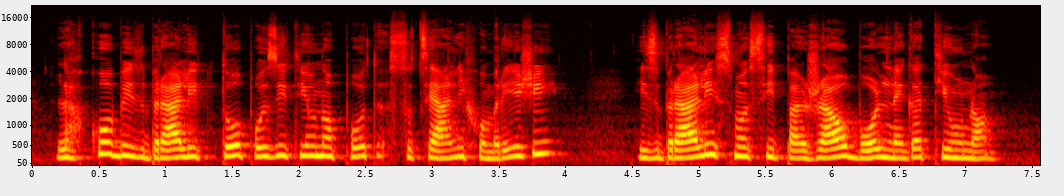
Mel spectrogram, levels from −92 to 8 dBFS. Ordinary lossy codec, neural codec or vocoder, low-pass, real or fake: none; none; 19.8 kHz; real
